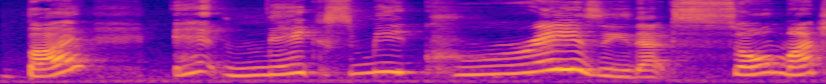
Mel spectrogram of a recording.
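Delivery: fussy crayon building to a loud, near-tearful outburst; a neat crayon losing patience; exasperated purple crayon. Acted. Reads Purple Crayon's letter.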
